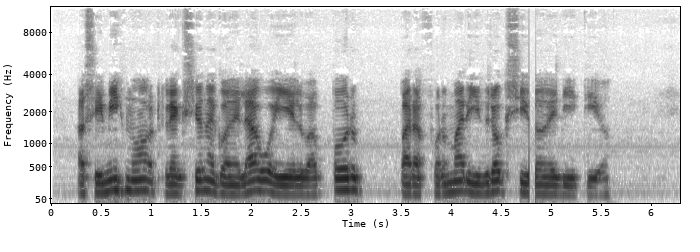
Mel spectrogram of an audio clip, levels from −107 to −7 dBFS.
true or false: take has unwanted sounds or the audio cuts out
true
